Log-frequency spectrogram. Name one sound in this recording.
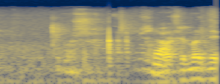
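A wooden chess piece taps down on a board.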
